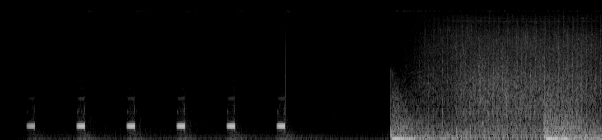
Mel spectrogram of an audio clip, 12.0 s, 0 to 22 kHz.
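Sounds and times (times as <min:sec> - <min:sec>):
short electronic beeps: 0:00.5 - 0:00.7, 0:01.5 - 0:01.7, 0:02.5 - 0:02.7, 0:03.6 - 0:03.8.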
